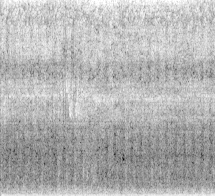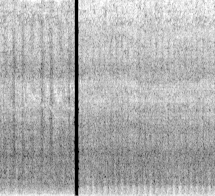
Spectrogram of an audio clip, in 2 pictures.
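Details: Scratch-built model stationary steam engine, oiled at pivot points, just fired up on a head of steam: constant steam hiss over light, regular even chuff; running well.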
